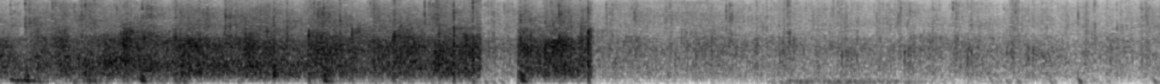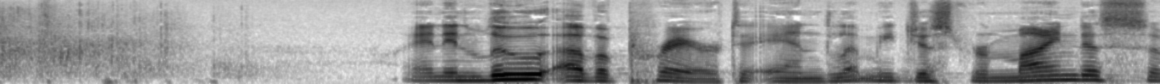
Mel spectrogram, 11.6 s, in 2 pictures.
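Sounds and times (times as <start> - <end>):
audience applause: 0.0 - 7.0
speech: 8.0 - 11.6.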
